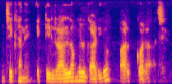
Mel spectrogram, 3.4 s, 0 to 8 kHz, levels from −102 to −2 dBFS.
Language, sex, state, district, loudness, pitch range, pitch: Bengali, male, West Bengal, North 24 Parganas, -17 LUFS, 120-145 Hz, 130 Hz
